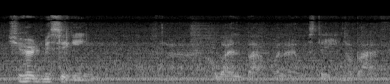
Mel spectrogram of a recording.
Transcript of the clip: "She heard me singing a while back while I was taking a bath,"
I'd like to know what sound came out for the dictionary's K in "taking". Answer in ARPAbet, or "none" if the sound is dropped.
none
